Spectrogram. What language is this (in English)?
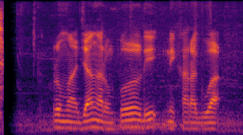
Sundanese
